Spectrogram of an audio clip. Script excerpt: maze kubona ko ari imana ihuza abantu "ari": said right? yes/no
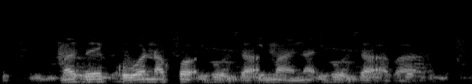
no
